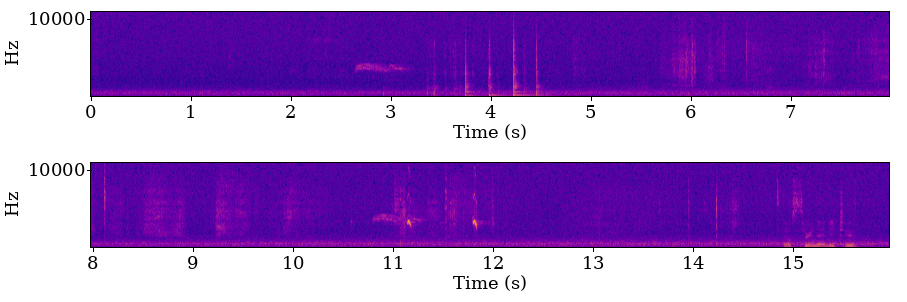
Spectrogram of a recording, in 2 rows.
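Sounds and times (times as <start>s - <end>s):
short sharp high-pitched bird calls: 2.5s - 5.0s, 10.6s - 12.2s
speech: 14.9s - 15.8s.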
